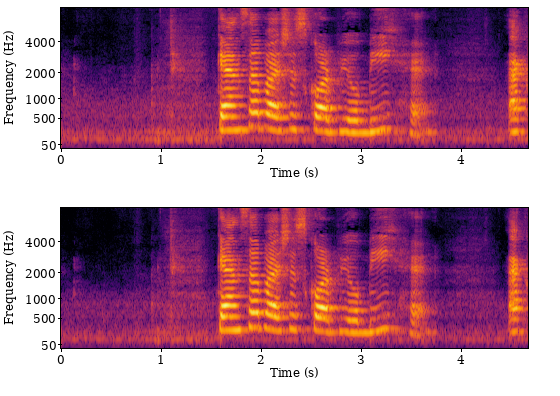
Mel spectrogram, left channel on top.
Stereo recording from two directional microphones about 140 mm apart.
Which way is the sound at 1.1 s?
35° right (ahead or behind).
